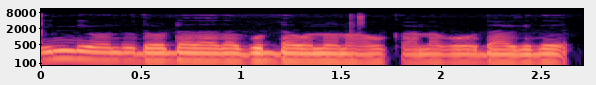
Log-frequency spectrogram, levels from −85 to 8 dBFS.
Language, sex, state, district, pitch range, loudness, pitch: Kannada, male, Karnataka, Koppal, 110-125 Hz, -15 LUFS, 120 Hz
